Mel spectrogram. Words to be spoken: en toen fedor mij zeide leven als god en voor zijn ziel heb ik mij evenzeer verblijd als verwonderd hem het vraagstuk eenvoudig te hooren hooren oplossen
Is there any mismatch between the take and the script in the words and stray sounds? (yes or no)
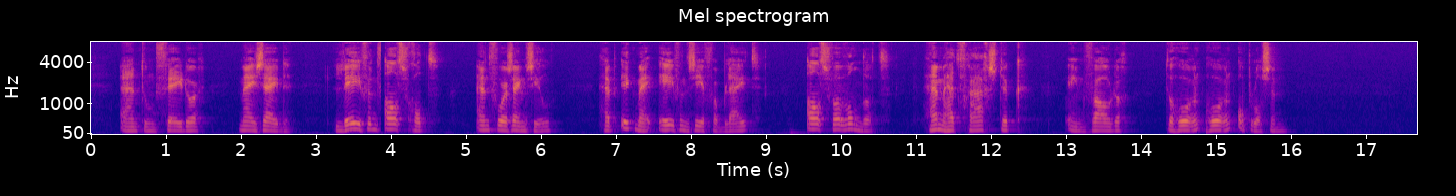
no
